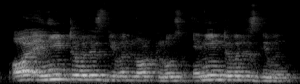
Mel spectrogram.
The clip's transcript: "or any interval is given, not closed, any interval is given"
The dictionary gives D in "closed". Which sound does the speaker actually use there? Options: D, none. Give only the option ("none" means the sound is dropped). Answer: none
